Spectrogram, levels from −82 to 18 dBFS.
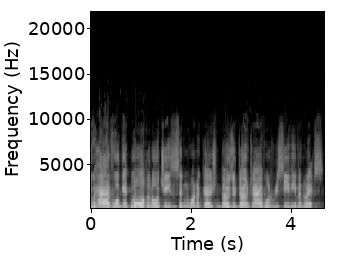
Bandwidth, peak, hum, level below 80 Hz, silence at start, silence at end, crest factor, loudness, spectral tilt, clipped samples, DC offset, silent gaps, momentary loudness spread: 10.5 kHz; 0 dBFS; none; -56 dBFS; 0 s; 0.05 s; 12 dB; -13 LUFS; -4 dB/octave; under 0.1%; under 0.1%; none; 9 LU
